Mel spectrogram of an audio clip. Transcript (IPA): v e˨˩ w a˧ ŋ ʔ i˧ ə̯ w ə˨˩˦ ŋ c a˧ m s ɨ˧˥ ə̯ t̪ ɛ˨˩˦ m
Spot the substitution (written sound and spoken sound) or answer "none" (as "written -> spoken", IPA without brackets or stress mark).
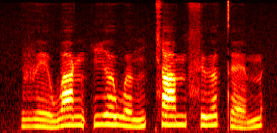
none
